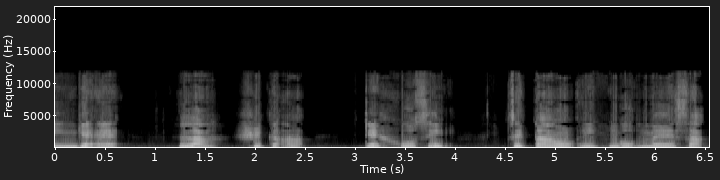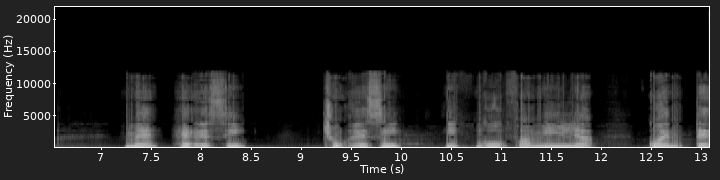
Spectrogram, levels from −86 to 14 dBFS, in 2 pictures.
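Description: Through the whole clip there's a block size mismatch (padded): each block arrives short of the 1024 samples the next stage reads, and the remainder gets zero-filled. That puts a buzz at 43.1 Hz under the speech and slows everything to 0.861 of normal speed.

Also throughout, the treble is gone above 11.8 kHz and what sits near the top is rebuilt rather than real, with heavy codec damage. That points to a low bitrate, around 16 kbps, with HE-AAC compression the likely cause. Its band replication copies lower bands upward, so the harmonics don't line up at the crossover.

At 3.11 s, right after "la xi̱kaha", there's pre-echo: a sharp attack landed late in a codec block, and quantisation noise sized for that loud moment spills about 10 ms ahead of it as a short hiss.

At 12.77 s the sound drops out for 20 ms and then comes back through a narrower band, with a different tone and a new noise floor well below the speech. 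The level stays about the same, and the input being switched to a poorer device is the likely explanation.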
